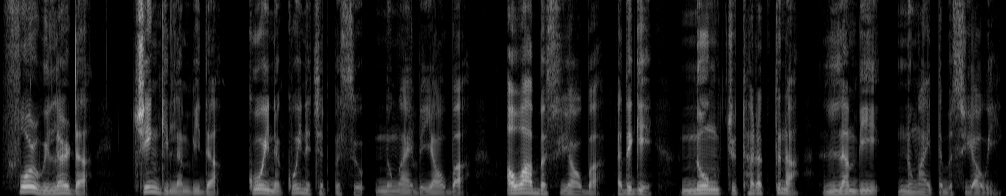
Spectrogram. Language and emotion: Manipuri, neutral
